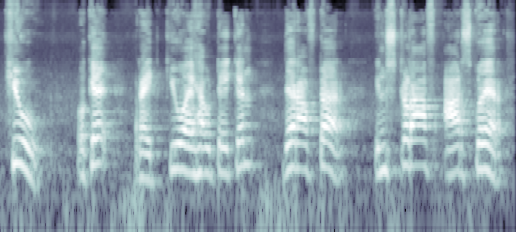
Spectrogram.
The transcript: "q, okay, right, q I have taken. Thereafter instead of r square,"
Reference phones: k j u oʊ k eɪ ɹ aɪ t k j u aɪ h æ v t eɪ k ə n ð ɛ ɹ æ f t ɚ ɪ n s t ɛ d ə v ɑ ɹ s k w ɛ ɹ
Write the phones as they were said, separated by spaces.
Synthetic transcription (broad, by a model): k j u oʊ k eɪ ɹ aɪ t k j u aɪ h æ v t eɪ k ə n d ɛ ɹ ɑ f t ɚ ɪ n s t ɛ d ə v ɑ ɹ s k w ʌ ɹ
